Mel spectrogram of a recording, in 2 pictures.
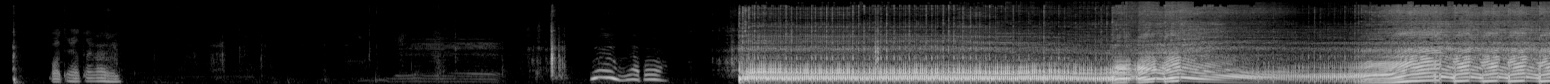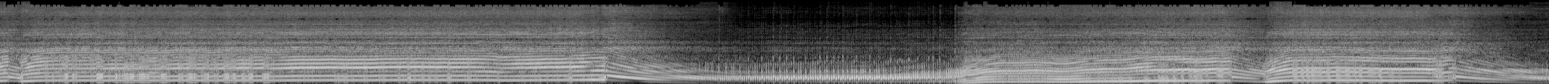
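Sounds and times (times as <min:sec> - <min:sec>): chainsaw engine idling and revving: 0:07.3 - 0:30.9.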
